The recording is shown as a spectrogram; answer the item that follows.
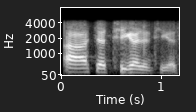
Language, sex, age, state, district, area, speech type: Bengali, male, 18-30, West Bengal, Uttar Dinajpur, urban, conversation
